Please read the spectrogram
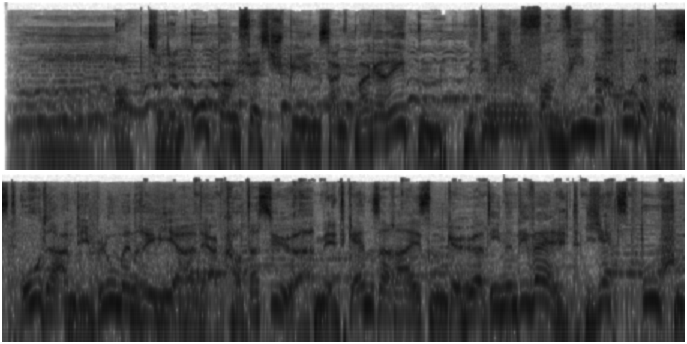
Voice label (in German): antenne spot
